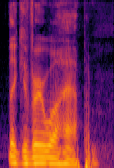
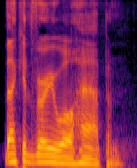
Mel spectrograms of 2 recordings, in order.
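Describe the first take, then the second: No difference in how they are said.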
